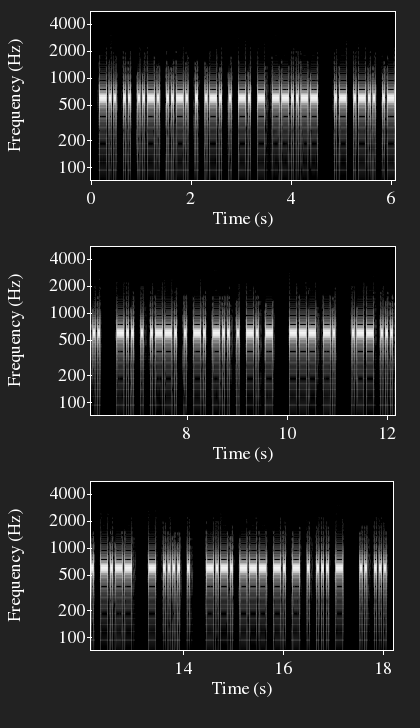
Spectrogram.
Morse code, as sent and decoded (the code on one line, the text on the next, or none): -.. .. ..-. ..-. .-. -. - --..-- / .- .-.. .-.. / -.. .--. -. -.. -. - / --- -. / .-- .... -.-- / - .... / -.-. --- -. - . ... - / .. ...
DIFFERENT, ALL DEPENDENT ON WHY THE CONTEST IS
